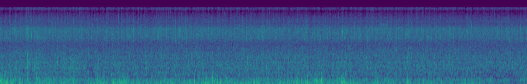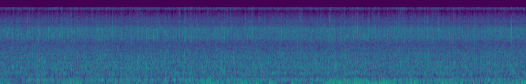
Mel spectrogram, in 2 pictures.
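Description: Water trickles gently along a small stream.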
